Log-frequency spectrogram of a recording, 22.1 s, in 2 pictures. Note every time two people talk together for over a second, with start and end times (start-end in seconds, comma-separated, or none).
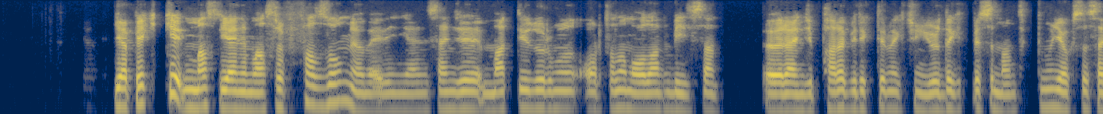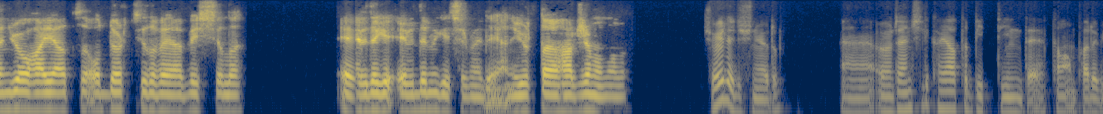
none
